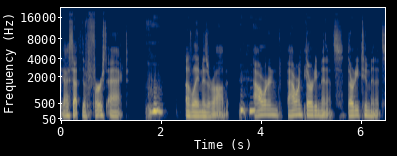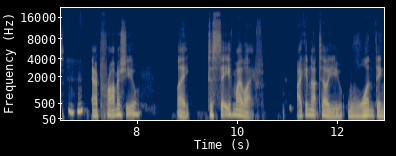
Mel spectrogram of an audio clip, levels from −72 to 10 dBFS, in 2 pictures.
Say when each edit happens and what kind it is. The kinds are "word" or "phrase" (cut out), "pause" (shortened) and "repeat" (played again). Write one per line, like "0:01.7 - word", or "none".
0:06.6 - pause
